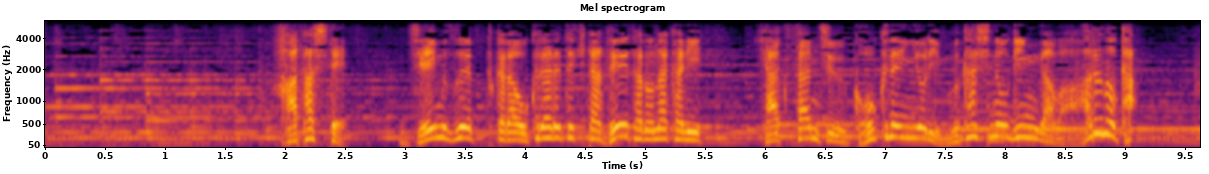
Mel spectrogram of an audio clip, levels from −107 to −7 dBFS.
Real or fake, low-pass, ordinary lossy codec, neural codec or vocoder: real; 5.4 kHz; none; none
